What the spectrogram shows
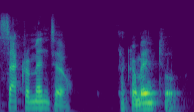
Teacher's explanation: So instead of Sacramento, put the stress at the end.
